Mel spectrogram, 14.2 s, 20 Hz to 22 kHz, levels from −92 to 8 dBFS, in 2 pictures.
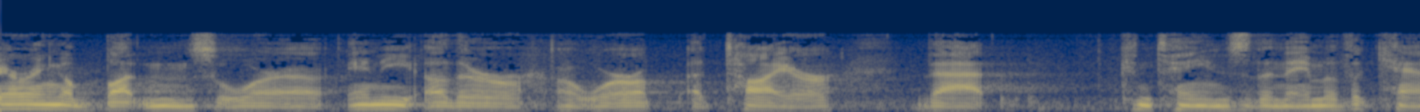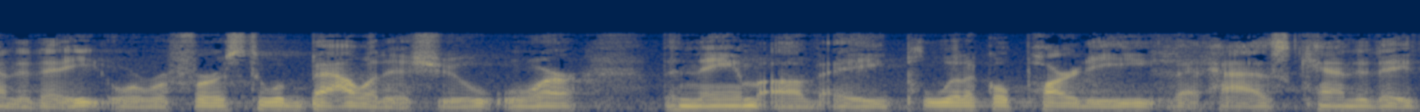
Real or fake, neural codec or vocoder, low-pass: real; none; 7.2 kHz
